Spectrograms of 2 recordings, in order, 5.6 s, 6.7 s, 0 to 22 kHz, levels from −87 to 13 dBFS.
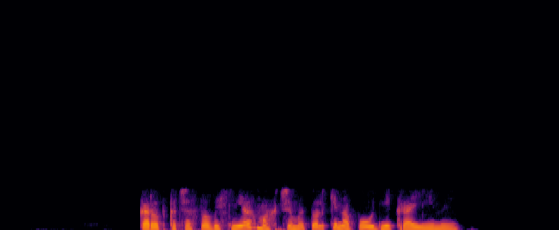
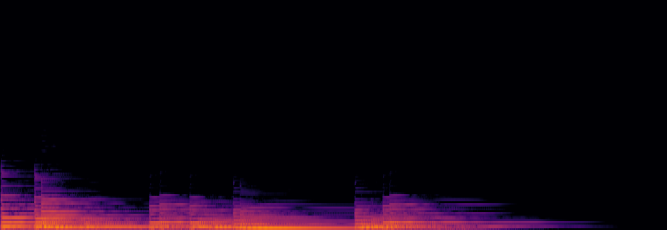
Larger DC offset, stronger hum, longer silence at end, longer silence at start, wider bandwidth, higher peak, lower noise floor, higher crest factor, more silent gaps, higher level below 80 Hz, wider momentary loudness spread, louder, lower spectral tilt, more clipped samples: neither; neither; second, 1.05 s vs 1.65 s; first, 1.4 s vs 0 s; second, 4.1 kHz vs 5.2 kHz; about the same, -4 dBFS vs -6 dBFS; about the same, -83 dBFS vs -86 dBFS; about the same, 16 dB vs 18 dB; neither; second, -56 dBFS vs -44 dBFS; second, 6 LU vs 14 LU; first, -19 LUFS vs -22 LUFS; first, -12.5 dB/octave vs -10 dB/octave; neither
